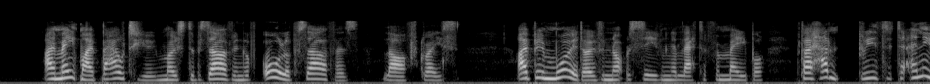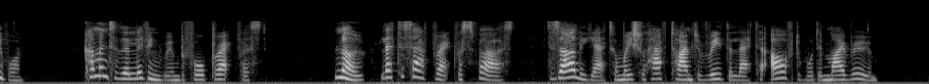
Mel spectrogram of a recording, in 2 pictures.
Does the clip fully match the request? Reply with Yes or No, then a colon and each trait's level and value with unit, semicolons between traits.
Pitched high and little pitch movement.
No: high, 225 Hz; average, 5.0 semitones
